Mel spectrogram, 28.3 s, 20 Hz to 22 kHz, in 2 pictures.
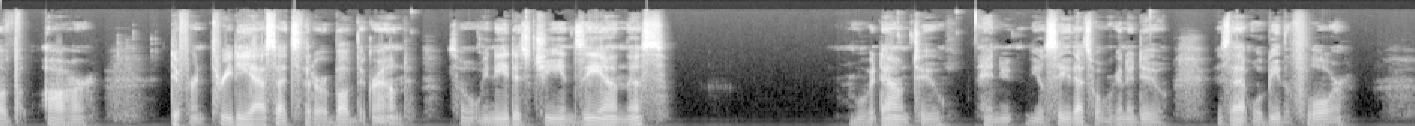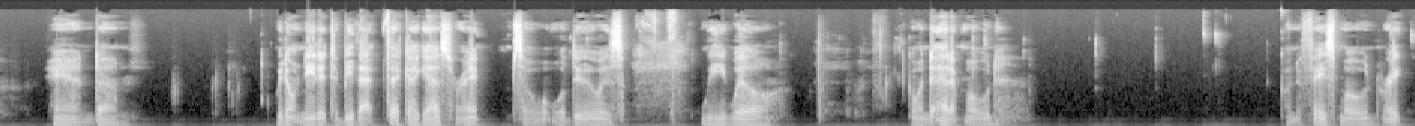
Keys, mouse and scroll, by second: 4.1 middle click, 5.2 g, 6.8 z, 9.0 click, 9.5 click, 10.5-11.2 scroll up 4, 11.5-19.0 drag, 19.0 middle click, 19.0-19.3 scroll down 2, 19.8 scroll up 2, 23.9 Tab, 26.2 click, 27.0 middle click, 28.0 right click.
